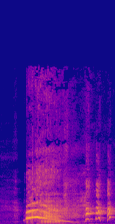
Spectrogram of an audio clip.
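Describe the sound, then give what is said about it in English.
A lip flutter breath during yoga practice: one long exhale buzzing through loosely vibrating lips, loud at first and then fading, followed by a few short breathy puffs. “can you demonstrate the lips flutter?”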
